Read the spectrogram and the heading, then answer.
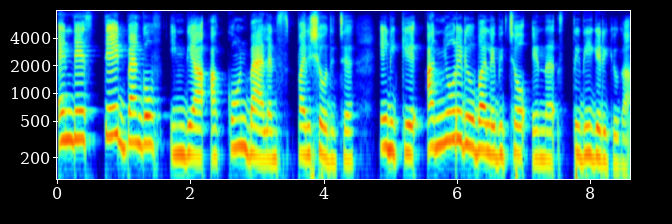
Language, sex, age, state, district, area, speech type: Malayalam, female, 18-30, Kerala, Malappuram, rural, read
